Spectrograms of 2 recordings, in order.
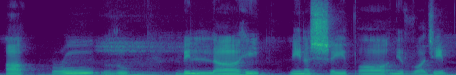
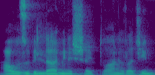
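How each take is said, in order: First: The phrase is recited slowly and carefully. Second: The phrase is recited quickly and hurriedly. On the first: The speaker calls it right. "बल्कि" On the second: The speaker calls it wrong. "ऐसे नहीं"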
